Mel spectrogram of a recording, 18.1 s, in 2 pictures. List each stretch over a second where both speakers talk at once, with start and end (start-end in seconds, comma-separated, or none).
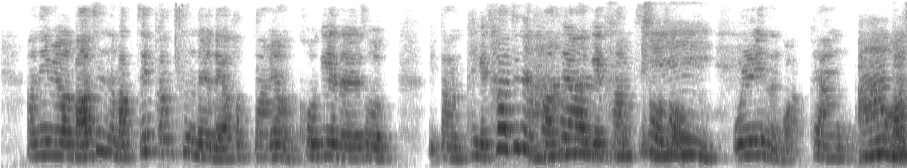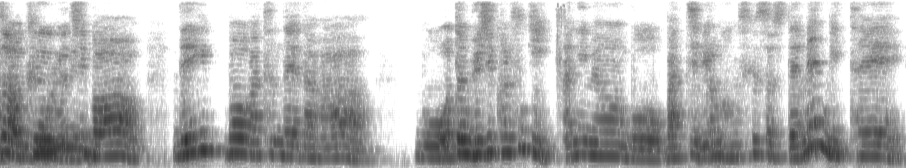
5.3-6.9, 8.8-10.1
